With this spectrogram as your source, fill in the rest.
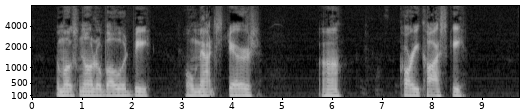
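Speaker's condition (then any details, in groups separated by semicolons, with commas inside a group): ALS; diagnosed about two years ago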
